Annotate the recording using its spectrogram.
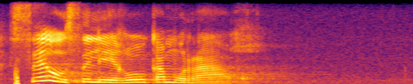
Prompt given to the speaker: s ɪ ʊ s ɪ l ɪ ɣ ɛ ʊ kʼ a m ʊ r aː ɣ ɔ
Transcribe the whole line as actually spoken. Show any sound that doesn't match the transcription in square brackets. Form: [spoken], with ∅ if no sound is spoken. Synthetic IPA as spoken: s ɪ ʊ s ɪ l ɪ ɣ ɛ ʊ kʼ a m ʊ r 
